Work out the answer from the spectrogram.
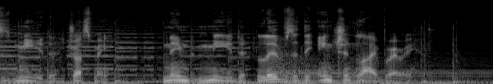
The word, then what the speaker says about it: Mid: This is actually pronounced Mead, not Mid. Everyone said Mid when this game first came out in North America, but it's actually Mead.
